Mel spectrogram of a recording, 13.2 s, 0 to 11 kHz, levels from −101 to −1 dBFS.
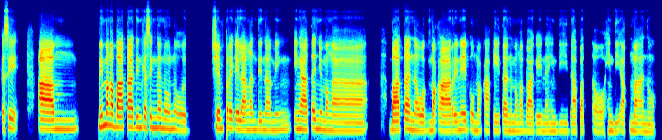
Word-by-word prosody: Kasi, 185 +2 -2 0.6
um, 175 0 +6 0.4
may 225 +1 +1
mga 250 -1 +7
bata 215 0 +7
din 215 0 -5
kasing 205 -1 -1
nanonood. 180 -5 -5 0.5
Syempre 190 0 -1
kailangan 170 -2 -2
din 165 0 -7
naming 160 - -7 0.2
ingatan 180 +1 0
yung 165 -2 -4
mga 155 -1 -4 1.0
bata 165 +1 +4
na 160 -1 -3
wag 155 0 -3
makarinig 160 +1 +1
o 160 - -6
makakita 150 0 -6
ng 150 - -10
mga 145 - -6
bagay 145 0 -4
na 140 - -11
hindi 145 0 -13
dapat 140 0 -6 0.2
o 135 -3 -9
hindi 150 0 -10
akma 145 0 -5
ano. 135 -1 -12
165 Hz, 140 wpm, -21 LUFS, 150-180 Hz, 1.0 s, mga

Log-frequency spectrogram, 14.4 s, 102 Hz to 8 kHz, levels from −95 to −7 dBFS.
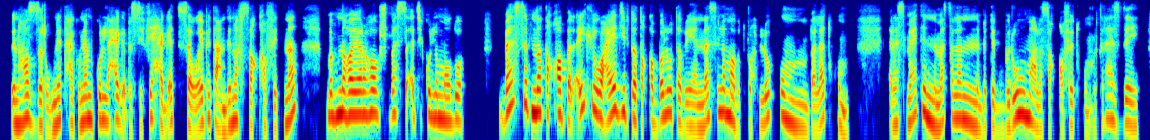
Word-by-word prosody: بنهزّر، 175 -3 0
وبنضحك، 180 +4 -3
وبنعمل 195 +3 +2
كل 200 -1 -1
حاجة 200 +2 0
بس 160 - -10
في 215 - -4
حاجات 190 -2 -1
ثوابت 180 +8 0
عندنا 170 +8 +1
في - - -7
ثقافتنا 165 - -2 0.4
ما 220 - +2
بنغيرهاش، 230 0 +5
بس 235 -1 -5
آدي - - -5
كل 230 -2 0
الموضوع 195 -1 +1 0.4
بس 275 - +1
بنتقبّل" 240 -5 +5
قالت 285 +5 0
لي: 265 - +4
"وعادي 250 +3 +4
بتتقبّلوا 200 +2 0
طَب 185 -8 -5
يعني 165 -1 -2
الناس 175 +10 -3
لمّا 245 -5 +3
بتروح 155 - -9
لكم 195 -6 -2
بلدكم 145 -3 -4 0.5
أنا - - -3
سمعت 185 +8 -4
إن 195 -9 +4
مثلًا 190 -1 -1
بتجبروهم 160 +9 +1
على 165 -6 -2
ثقافتكم"، 145 +3 -8
قلت - - -17
لها: 200 +1 -5
"إزاي؟" 170 -3 -4
195 Hz, 170 wpm, -25 LUFS, 170-230 Hz, 0.5 s, بنغيرهاش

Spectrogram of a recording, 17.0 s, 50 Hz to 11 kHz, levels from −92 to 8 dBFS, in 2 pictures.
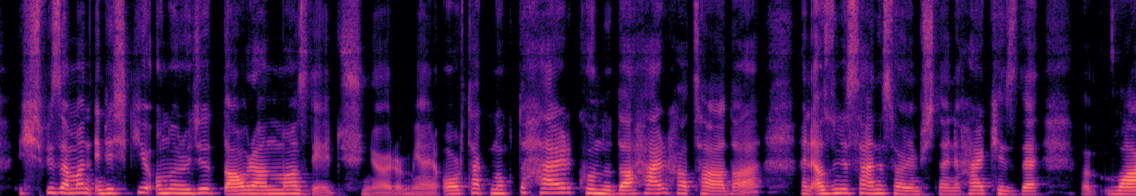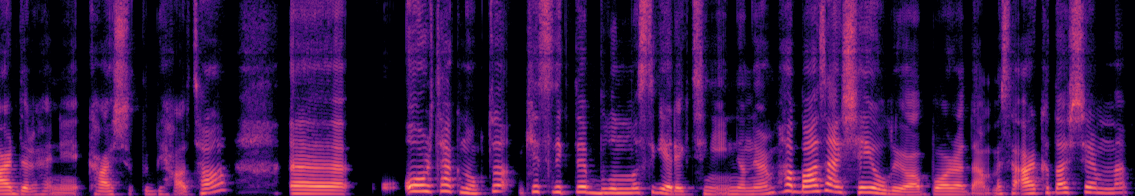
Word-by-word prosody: hiçbir 245 +4 -4
zaman 250 -1 +2
ilişkiye 230 +5 -3
onarıcı 230 +1 -1
davranmaz 210 +2 +2
diye - - -10
düşünüyorum. - - -10
Yani, - - -8
ortak 210 +5 -2
nokta 220 +5 -3
her 255 +1 0
konuda, 210 -5 +2
her 230 +2 +1
hatada, 210 - -2 0.3
hani, 205 -2 -1
az 210 +2 +2
önce 235 0 -1
sen 225 -2 +1
de - - -1
söylemiştin, 185 -3 -5
hani, 180 0 -7
herkeste 195 -2 -3 0.3
ı - - -6 0.2
vardır, 190 -2 +4
hani, 85 - -10
karşılıklı 175 +2 -4
bir 180 - -14
hata, 245 - -3 0.5
eee, 205 -2 +6 0.2
o - - -15 0.2
ortak 340 -1 +2
nokta 240 +6 -2
kesinlikle 295 -4 0
bulunması 245 +2 -1
gerektiğine 175 -4 +1
inanıyorum. 185 +4 -4
Ha, 335 +3 0
bazen 325 +1 +6
şey 280 -1 +4
oluyor 175 -9 0
bu 175 - +2
arada, 170 -1 0
mesela 200 +1 0
arkadaşlarımla, 255 +2 +1
220 Hz, 155 wpm, -23 LUFS, 190-250 Hz, 0.5 s, eee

